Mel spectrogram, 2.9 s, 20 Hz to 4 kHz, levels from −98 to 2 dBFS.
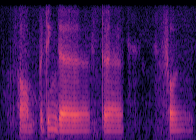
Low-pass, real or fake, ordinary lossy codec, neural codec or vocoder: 3.6 kHz; fake; none; codec, 16 kHz in and 24 kHz out, 1 kbps, XY-Tokenizer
